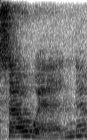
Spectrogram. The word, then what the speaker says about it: Samhain: the tools are um um so samhain which is spelled s-a-m-h-a-i-n uh but it's pronounced so when or samhain because it's a gaelic word and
